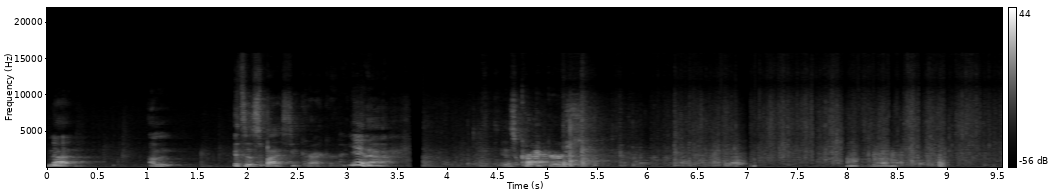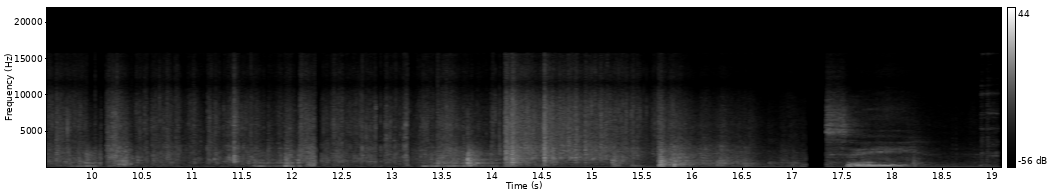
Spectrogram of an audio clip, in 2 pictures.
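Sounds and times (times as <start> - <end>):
crackers cracking: 5.7 - 16.1
cracker packaging crinkling: 6.0 - 16.1.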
